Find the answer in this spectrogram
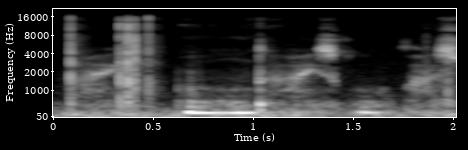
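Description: Long fingernails tapping and scratching on the card cover of a paperback textbook, a few sharp clicks in the first half-second. A short soft hummed 'mm' from a voice a little before the middle is the loudest sound.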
